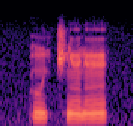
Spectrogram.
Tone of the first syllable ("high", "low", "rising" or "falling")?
low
